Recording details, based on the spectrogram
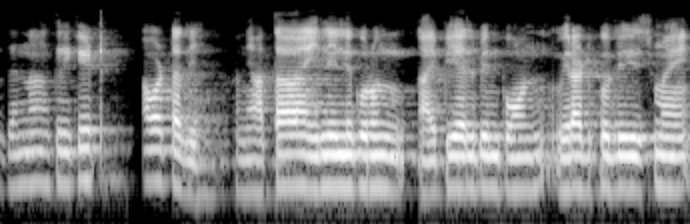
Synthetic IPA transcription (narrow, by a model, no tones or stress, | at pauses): t̪anːakɾikeʈ | aʋəɾʈali | aniat̪aililːikoɾunajpielbinponʋiɾaʈkolismej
